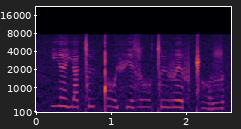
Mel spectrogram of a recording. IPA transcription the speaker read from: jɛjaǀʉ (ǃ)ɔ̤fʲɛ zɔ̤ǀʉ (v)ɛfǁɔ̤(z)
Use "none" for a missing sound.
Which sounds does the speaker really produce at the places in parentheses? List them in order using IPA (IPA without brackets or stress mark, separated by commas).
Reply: ǃ, v, z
